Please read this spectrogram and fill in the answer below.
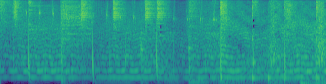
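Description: Techno track: a steady held synth tone over ticking hi-hats, with the kick drum dropped out, coming back in about a second and a half in.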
